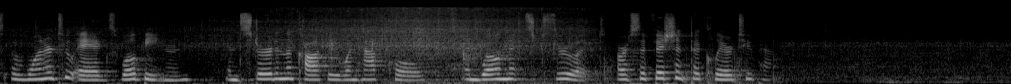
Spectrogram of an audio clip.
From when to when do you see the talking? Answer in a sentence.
The talking can be heard from 0.0 to 7.7 s.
